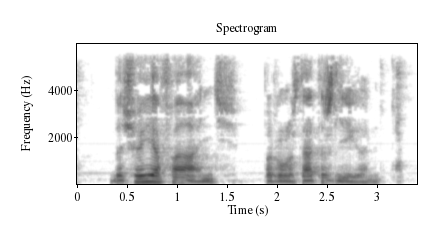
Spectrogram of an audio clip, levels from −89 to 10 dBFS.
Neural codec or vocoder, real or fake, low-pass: none; real; 5.4 kHz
